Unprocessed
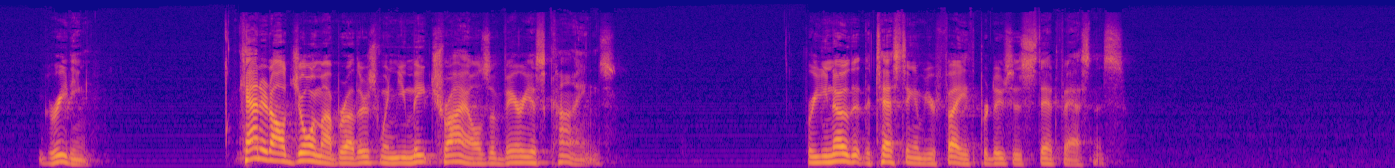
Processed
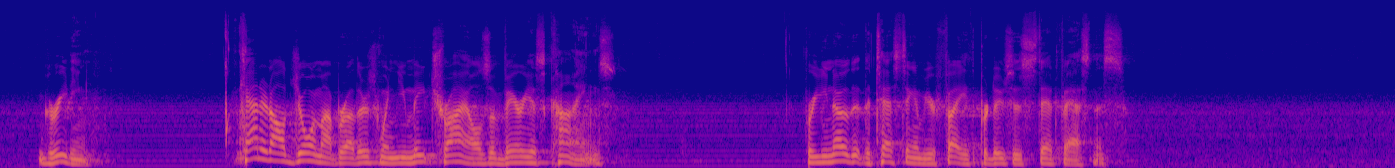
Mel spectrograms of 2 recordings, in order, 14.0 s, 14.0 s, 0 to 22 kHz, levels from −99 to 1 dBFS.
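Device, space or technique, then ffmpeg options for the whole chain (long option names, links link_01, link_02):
serial compression, leveller first: -filter_complex "[0:a]asettb=1/sr,asplit=3[link_01][link_02][link_03];[link_01]atrim=end=2.544[link_04];[link_02]atrim=start=2.54:end=4.3,asetpts=PTS-STARTPTS,afade=type=in:duration=0.004:curve=qsin,afade=type=out:start_time=1.756:duration=0.004:curve=qsin,acrossover=split=2900[link_05][link_06];[link_06]acompressor=threshold=-43dB:ratio=4:attack=1:release=60[link_07];[link_05][link_07]amix=inputs=2:normalize=0[link_08];[link_03]atrim=start=4.296[link_09];[link_04][link_08]acrossfade=duration=0.004:curve1=hsin:curve2=qsin[link_10];[link_10][link_09]acrossfade=duration=0.004:curve1=qsin:curve2=hsin,acompressor=threshold=-25dB:ratio=2,acompressor=threshold=-38dB:ratio=6,highshelf=frequency=2000:width_type=q:width=3:gain=-12,volume=2dB"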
